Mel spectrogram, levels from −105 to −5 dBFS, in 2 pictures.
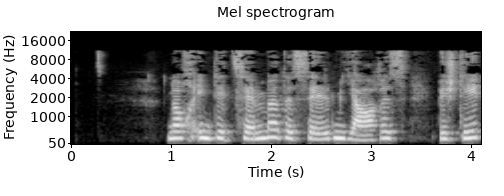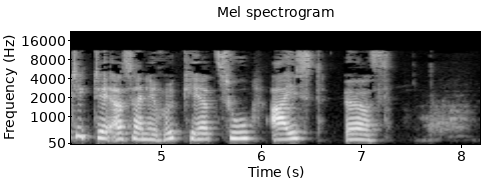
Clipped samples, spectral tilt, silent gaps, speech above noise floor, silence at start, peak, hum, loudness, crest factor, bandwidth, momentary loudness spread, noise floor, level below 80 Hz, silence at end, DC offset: under 0.1%; -3.5 dB/octave; none; 37 dB; 0.25 s; -2 dBFS; none; -18 LUFS; 18 dB; 11.5 kHz; 12 LU; -54 dBFS; -66 dBFS; 0.3 s; under 0.1%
